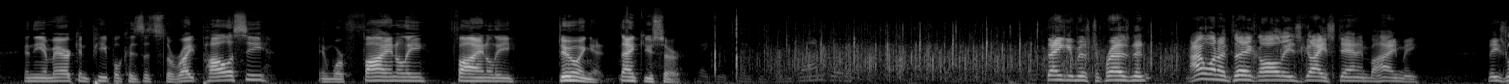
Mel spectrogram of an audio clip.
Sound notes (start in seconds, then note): 7.0 applause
